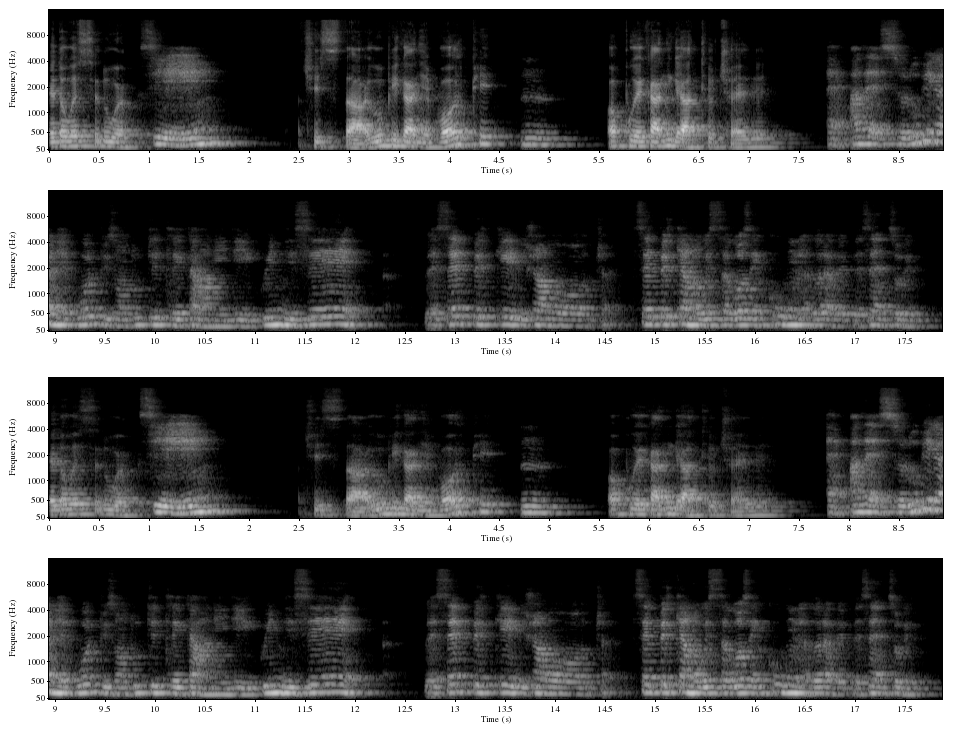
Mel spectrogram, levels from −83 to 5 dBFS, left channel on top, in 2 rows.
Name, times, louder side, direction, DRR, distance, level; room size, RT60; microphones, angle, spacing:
voice 1, 0.0-0.8 2.6-4.5 5.6-7.2, left 4 dB, 75° left, 0.3 m, -25 dB
voice 2, 0.9-1.7 4.7-5.0 7.8-12.1 12.7-14.5 14.8-17.6, right 2 dB, 55° right, 1.5 m, -29 dB
3.4 x 2.2 x 3.5 m
head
